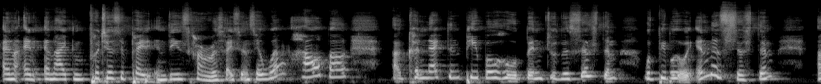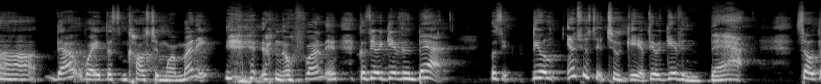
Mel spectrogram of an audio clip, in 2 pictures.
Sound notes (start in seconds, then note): 10.9 laughs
